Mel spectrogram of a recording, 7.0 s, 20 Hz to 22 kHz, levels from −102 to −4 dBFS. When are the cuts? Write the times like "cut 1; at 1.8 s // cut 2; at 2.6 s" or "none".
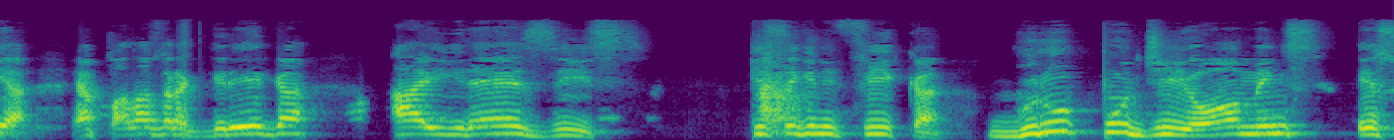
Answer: none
